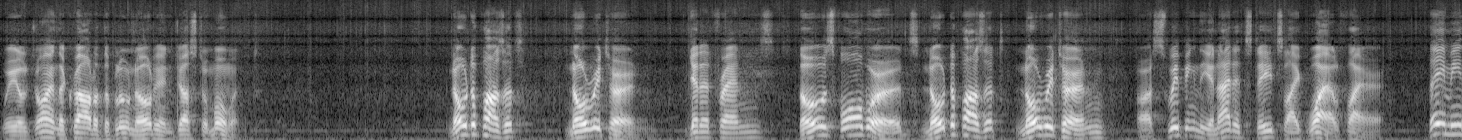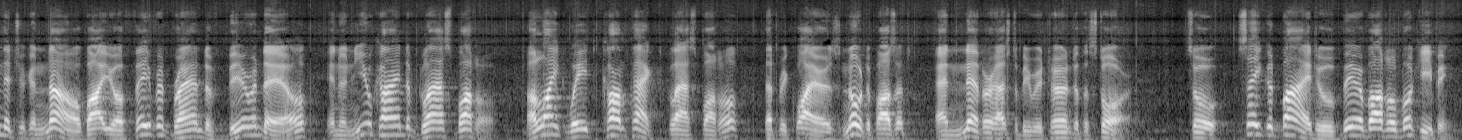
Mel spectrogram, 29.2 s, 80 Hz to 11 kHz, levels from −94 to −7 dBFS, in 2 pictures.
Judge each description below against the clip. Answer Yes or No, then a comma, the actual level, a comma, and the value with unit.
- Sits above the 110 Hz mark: Yes, medium, 140 Hz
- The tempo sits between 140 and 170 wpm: Yes, average, 160 wpm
